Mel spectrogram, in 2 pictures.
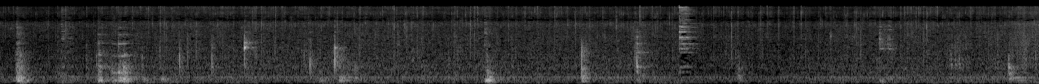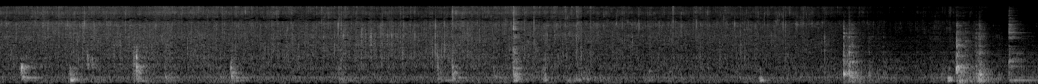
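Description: Chicken, tomatoes and sweet peppers sizzling steadily in a frying pan, with a wooden spoon stirring and knocking against the pan now and then.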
